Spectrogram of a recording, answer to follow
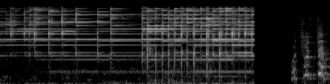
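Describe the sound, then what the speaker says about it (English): A metal triangle is struck in quick repeated rings, then a dense sustained clattering roll that abruptly cuts off, followed by a brief burst of talk. "What's with the triangle?"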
